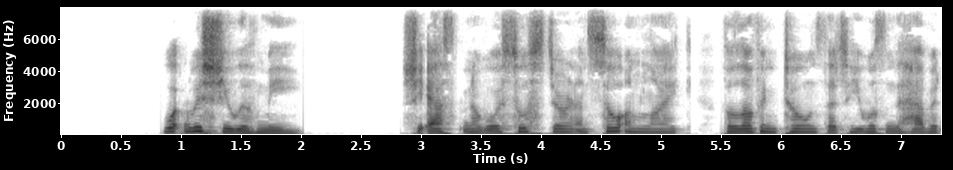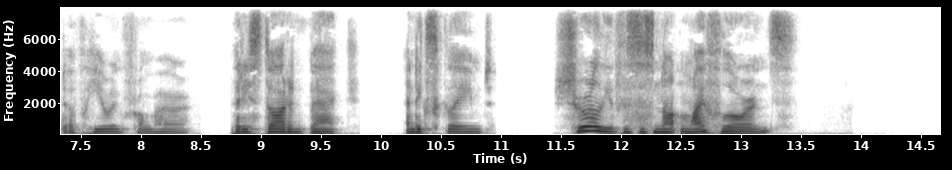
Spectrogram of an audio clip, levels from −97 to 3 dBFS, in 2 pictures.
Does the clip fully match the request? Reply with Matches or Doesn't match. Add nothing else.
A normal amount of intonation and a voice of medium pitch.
Doesn't match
